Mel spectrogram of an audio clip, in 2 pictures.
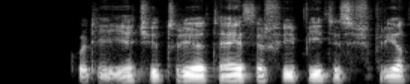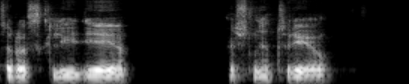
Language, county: Lithuanian, Vilnius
